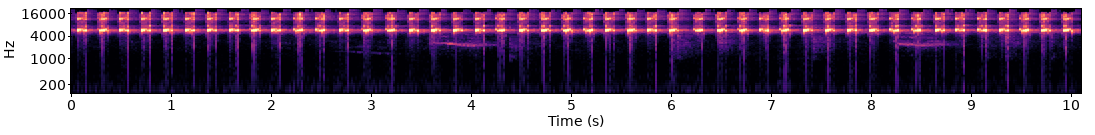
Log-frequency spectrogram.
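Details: Cricket recorded as a genuine cricket sound for training songbirds: sharp, high chirps pulse steadily about four times a second, with a faint, brief descending whistle near the middle and again toward the end.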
